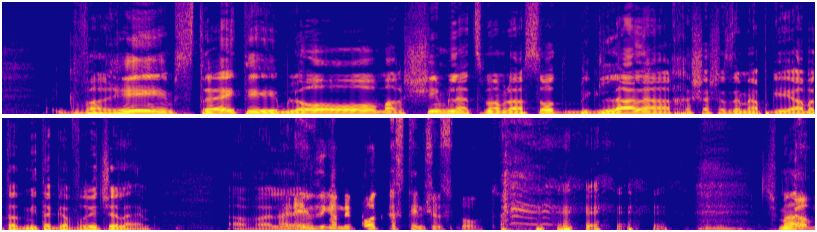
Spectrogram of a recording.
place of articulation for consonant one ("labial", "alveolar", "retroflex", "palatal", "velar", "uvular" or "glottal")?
velar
